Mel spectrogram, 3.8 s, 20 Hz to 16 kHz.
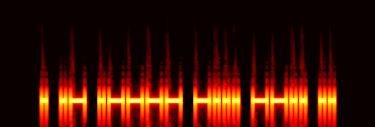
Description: Morse code, heard as a keyed tone, about 25 wpm, 700 Hz. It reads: EA1BZI
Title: DXCC-100 Call Signs - 6 Characters - Repeated 3x - 25wpm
